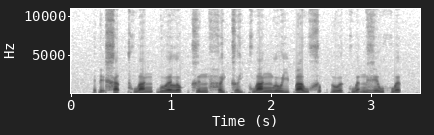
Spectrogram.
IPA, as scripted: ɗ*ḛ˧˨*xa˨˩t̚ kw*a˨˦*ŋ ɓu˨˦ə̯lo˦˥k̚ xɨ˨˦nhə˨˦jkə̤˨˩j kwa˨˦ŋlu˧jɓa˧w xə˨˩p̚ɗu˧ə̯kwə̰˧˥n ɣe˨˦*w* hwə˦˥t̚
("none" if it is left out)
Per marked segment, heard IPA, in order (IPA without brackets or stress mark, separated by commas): ḛ˧˨, a˧˩, w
